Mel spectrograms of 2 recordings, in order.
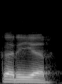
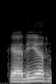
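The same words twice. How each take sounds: First: करियर with a short first vowel, stress on the second syllable; correct pronunciation. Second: कैरियर with an open 'kai' first syllable; local mispronunciation. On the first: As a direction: say करियर as kuh-REER. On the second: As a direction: say कैरियर as KAR-ri-yer, full first vowel. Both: Shown as a demonstration. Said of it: "कैरियर नहीं".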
